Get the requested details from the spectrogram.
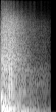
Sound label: studio snare one shot c sharp key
